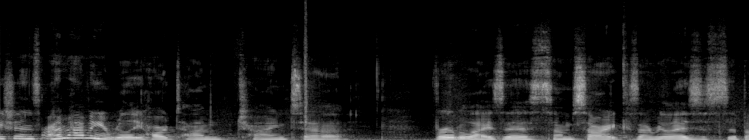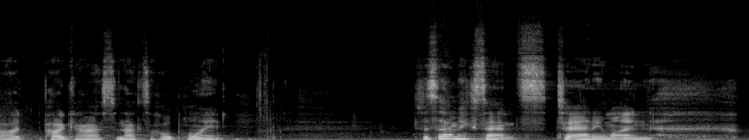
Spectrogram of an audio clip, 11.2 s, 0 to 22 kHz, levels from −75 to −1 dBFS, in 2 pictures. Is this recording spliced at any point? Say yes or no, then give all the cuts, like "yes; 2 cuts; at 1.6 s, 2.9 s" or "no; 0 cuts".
no; 0 cuts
